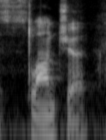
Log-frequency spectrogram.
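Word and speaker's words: sláinte: Cuz like like the one that's spelled slainte is slancha.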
